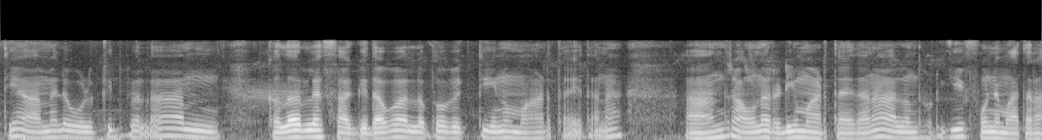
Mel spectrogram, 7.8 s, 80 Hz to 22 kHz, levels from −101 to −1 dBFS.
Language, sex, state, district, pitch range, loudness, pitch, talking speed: Kannada, male, Karnataka, Dharwad, 125-145 Hz, -18 LUFS, 130 Hz, 160 wpm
